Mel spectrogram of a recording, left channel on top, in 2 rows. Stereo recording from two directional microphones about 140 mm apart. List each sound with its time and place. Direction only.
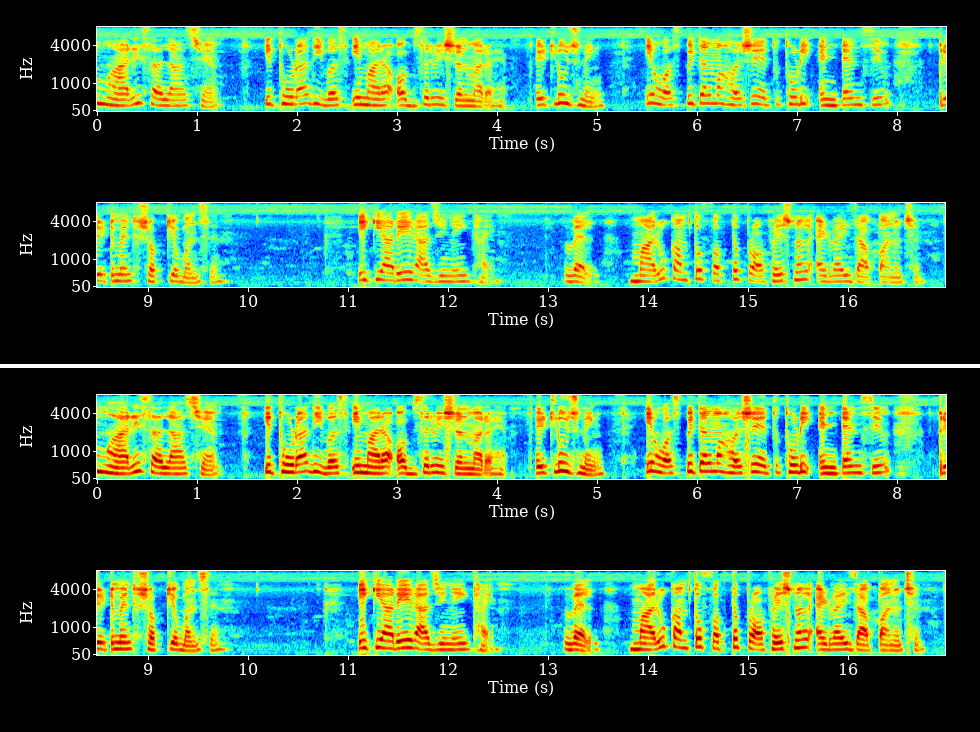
0.2 s speech: 40° right (ahead or behind)
7.9 s speech: 30° right (ahead or behind)
10.8 s a woman's voice: 40° right (ahead or behind)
